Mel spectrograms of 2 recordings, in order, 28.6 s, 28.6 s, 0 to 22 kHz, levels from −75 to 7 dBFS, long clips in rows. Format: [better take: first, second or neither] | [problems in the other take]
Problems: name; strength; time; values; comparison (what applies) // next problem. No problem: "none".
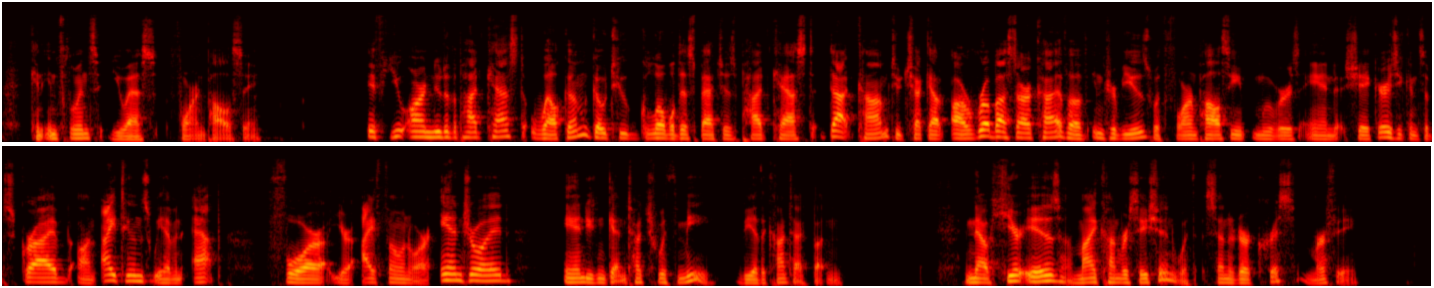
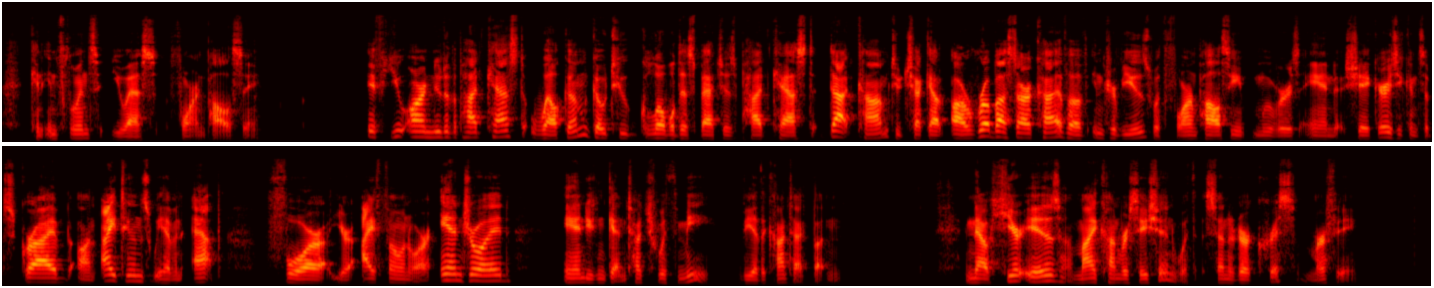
first | thin; very; fading below 750 Hz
